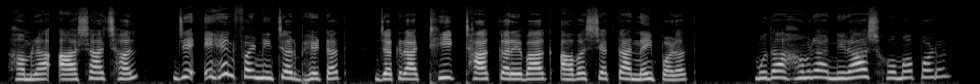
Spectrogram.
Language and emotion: Maithili, sad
